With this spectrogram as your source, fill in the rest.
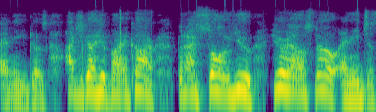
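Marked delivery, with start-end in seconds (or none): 0.7-3.4 imitated excited kid freaking out, higher. Retelling how a kid ran up recognizing Al Snow: imitating a kid freaking out. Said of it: "And he was freaking out".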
